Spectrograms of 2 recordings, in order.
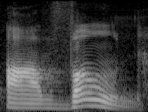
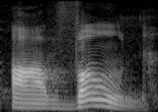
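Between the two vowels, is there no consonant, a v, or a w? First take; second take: v; v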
